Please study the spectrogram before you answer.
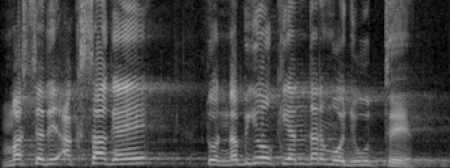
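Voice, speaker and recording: High-voiced preacher in an echoing hall. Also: male voice, animated. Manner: reverent storytelling, recites Arabic hadith. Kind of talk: Friday sermon.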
